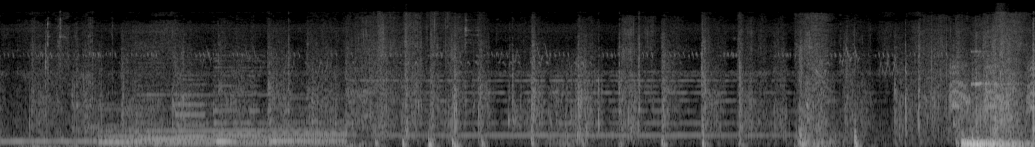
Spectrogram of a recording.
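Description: Horse hooves clip-clop in Red Dead Redemption Online: a steady rhythmic walking gait of distinct hoof strikes follows a brief musical or voiced passage, and a short spoken word comes near the start.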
